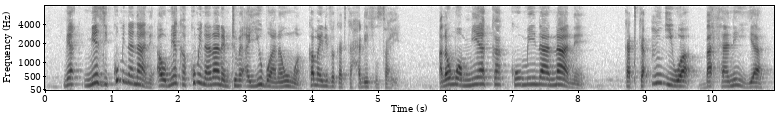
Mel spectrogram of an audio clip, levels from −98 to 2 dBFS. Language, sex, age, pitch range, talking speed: Swahili, male, 40-59, 160-225 Hz, 110 wpm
